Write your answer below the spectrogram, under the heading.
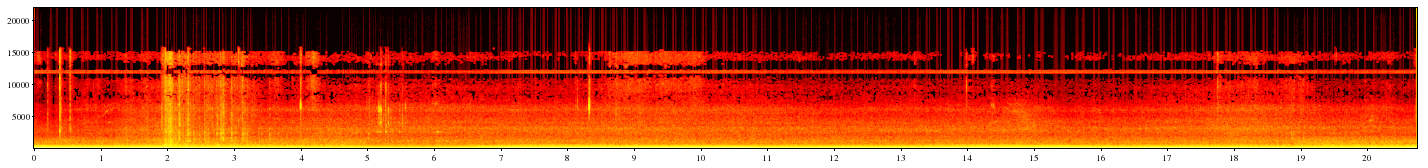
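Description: Car engine and road noise heard from inside the cabin while driving: a steady low drone whose pitch steps up slightly about seven seconds in.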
